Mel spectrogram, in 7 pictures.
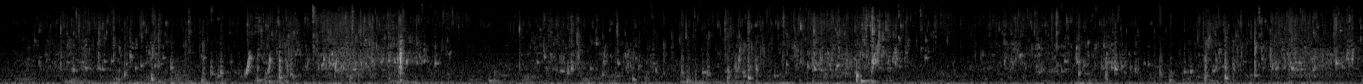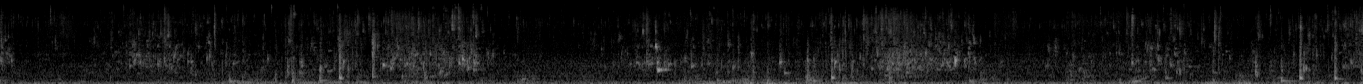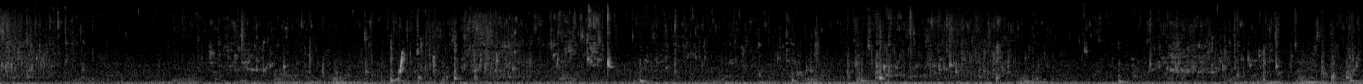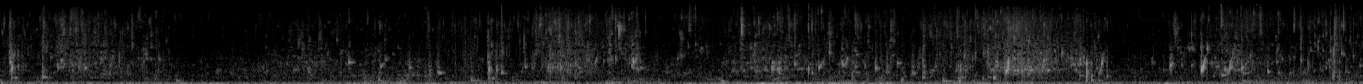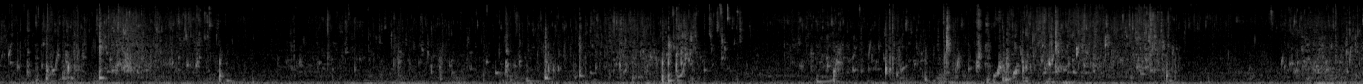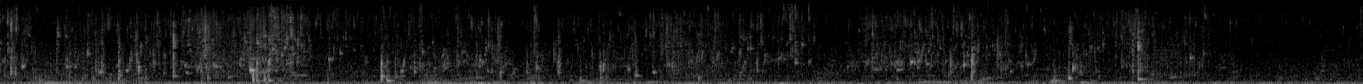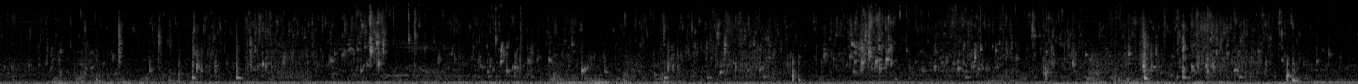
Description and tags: HoughtonFalls RocksWashRecede
Lake Superior- Water entering and leaving rock formation at shore.
Field-Recording, Lake, Rocks, Sea, Superior, Trickle, Water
